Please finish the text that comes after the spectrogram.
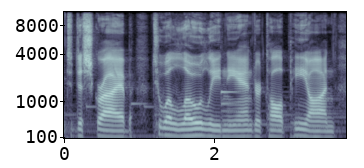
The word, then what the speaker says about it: Neanderthal: This is difficult to describe in the same way that when you're speaking to a Neanderl and that's actually the way you pronounce the word. It's not Neanderthal even though it's spelled with a T something today.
